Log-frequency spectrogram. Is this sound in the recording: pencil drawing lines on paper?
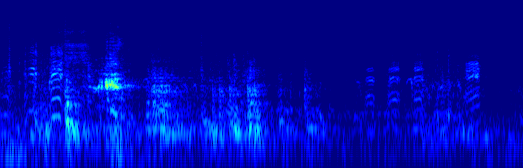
no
